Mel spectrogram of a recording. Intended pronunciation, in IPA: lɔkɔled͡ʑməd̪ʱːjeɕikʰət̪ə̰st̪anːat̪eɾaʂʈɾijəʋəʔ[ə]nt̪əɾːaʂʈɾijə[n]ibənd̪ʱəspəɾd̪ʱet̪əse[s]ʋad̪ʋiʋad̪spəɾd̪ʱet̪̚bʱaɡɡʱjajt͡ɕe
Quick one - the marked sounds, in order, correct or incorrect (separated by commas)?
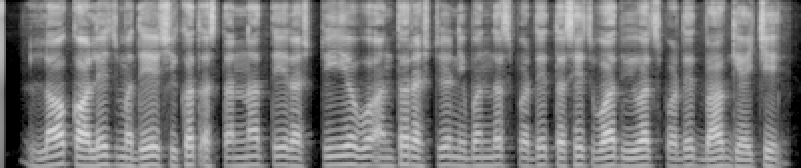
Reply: incorrect, correct, incorrect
